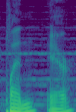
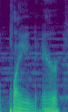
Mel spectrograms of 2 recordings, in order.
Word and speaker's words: plein air: open air or outdoors the French say plein air others say plein air but no matter how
